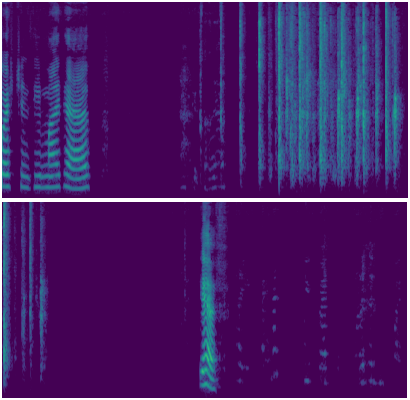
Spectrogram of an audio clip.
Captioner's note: applause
